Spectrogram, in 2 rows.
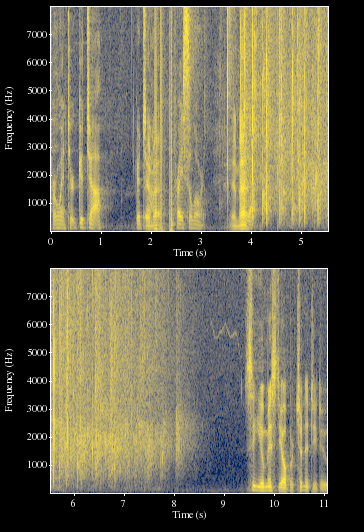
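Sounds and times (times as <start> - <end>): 
speech: 0.0 - 4.3, 9.6 - 11.0
crowd applauding: 3.6 - 8.4.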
